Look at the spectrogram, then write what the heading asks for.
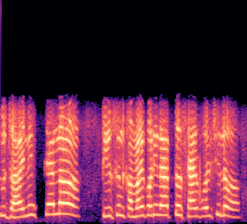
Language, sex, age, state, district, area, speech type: Bengali, female, 18-30, West Bengal, Cooch Behar, urban, conversation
